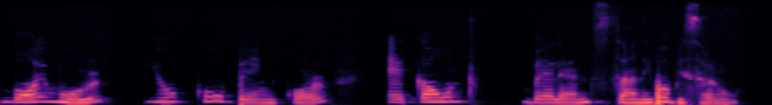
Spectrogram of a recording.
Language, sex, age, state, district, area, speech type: Assamese, female, 18-30, Assam, Sonitpur, rural, read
